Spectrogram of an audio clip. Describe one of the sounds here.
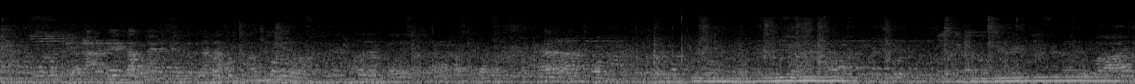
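A crowd of men and women chatter and murmur nearby.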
